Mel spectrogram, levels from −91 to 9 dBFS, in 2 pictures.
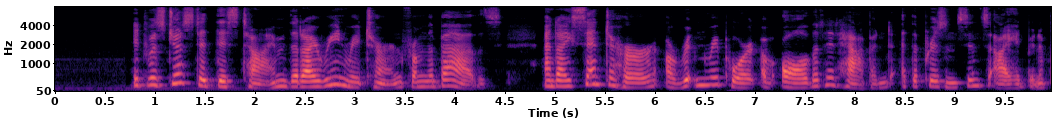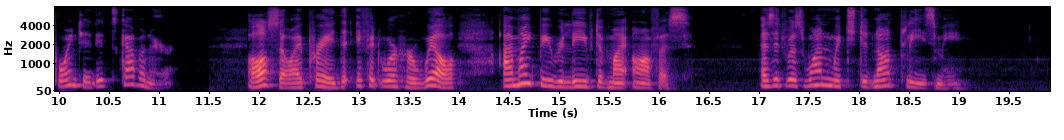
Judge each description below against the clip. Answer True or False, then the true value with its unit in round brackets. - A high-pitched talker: True (200 Hz)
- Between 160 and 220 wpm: True (180 wpm)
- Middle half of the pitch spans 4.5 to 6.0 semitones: True (5.5 semitones)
